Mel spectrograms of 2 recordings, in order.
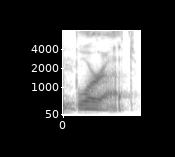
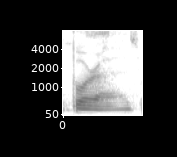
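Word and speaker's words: Boras: I always want to say Borat, but it's Boraz.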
